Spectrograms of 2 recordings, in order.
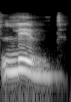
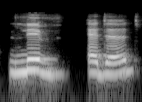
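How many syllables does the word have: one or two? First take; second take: one; two. First: The word is said as one syllable. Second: The word is said as two syllables. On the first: The speaker calls it right. "It's lived" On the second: The speaker calls it wrong. "not live-eded. There's no two sounds"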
